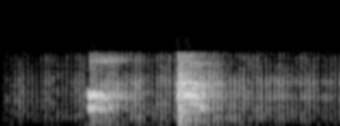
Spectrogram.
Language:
Cantonese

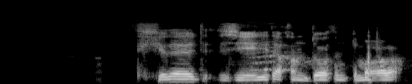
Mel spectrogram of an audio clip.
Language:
Kabyle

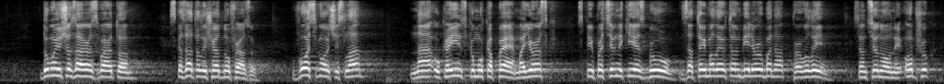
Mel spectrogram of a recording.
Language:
Ukrainian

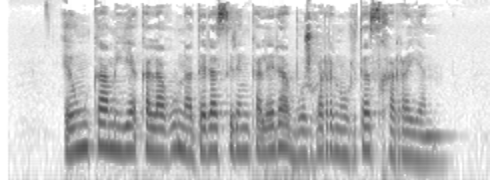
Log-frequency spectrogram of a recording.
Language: Basque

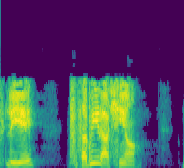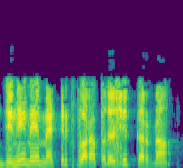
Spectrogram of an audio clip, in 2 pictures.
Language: Hindi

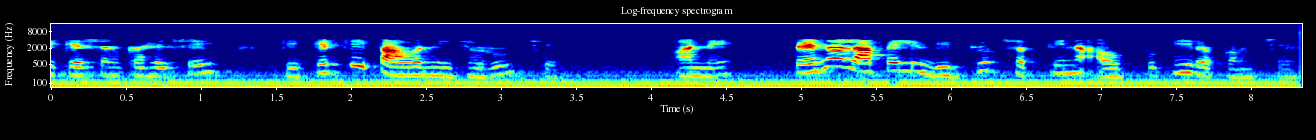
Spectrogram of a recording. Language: Gujarati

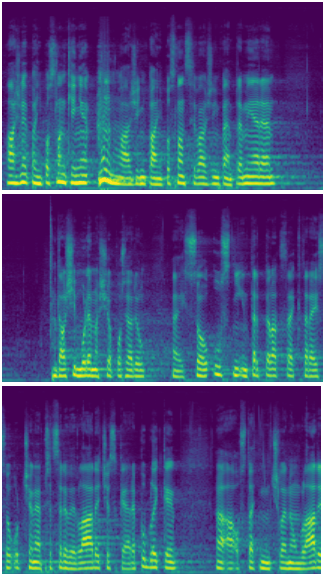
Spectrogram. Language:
Czech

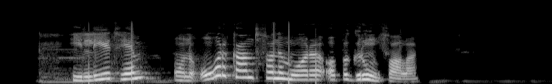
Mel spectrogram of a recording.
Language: Western Frisian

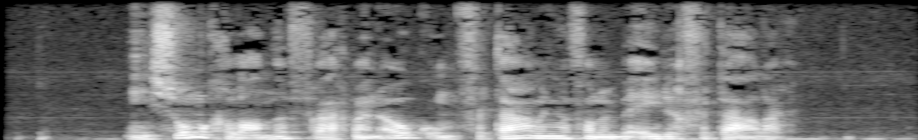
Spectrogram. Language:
Dutch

